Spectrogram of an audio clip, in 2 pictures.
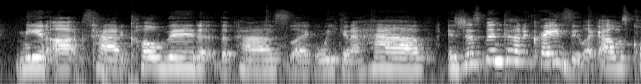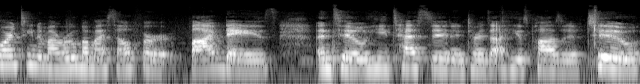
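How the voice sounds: With a Southern California accent, a woman talks at a fairly slow pace with few pauses, her medium pitch showing ordinary variation and her tone bright and sharp, while audible room echo surrounds her. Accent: American, urban Southern California.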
